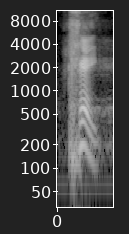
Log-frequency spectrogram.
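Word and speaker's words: חית: So it's kind of like a CH in the sense of Bach, not in the sense of Charlie, okay? So it's the CH like in Bach or something. Chet.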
